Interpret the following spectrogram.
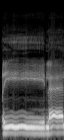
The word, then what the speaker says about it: قِيلَ: ওয়াইযা কিলা লাহুম, ওয়াইযা জালকে এক আলিফ টেনে পড়তে হবে, জবরের বাম পাশে কালি আলিফ মদের হরফ।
